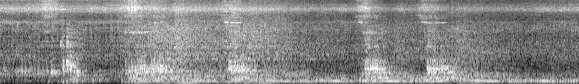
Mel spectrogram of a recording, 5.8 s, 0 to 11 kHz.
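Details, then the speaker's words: Colt T120SS after refitting the throttle body, whose worn valve let extra air through; the engine holds an even idle with light throttle blips and no hunting, rpm now stable: normal idle. "seperti ini sobat ya Jadi sekarang rpm nya sudah stabil"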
